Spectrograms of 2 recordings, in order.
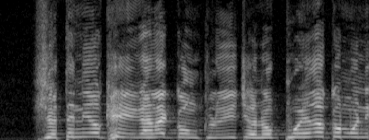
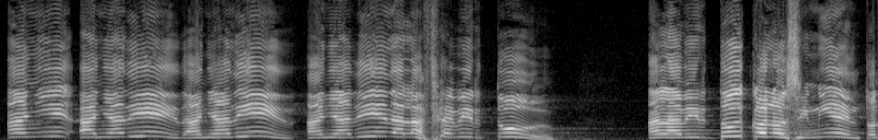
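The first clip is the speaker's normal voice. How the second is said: building, louder exhortation; fiery preaching; 3 semitones higher, 4 dB louder than usual. Acted. Preacher urging congregation to add virtue, louder and building. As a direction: drive the exhortation home, rising.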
